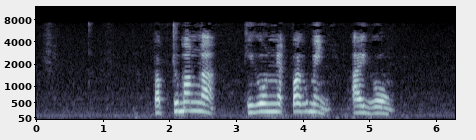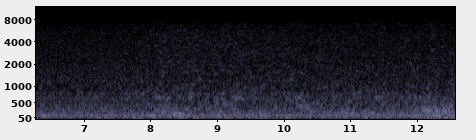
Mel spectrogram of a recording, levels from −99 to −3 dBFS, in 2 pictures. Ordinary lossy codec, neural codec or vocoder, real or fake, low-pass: AAC, 32 kbps; none; real; 7.2 kHz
